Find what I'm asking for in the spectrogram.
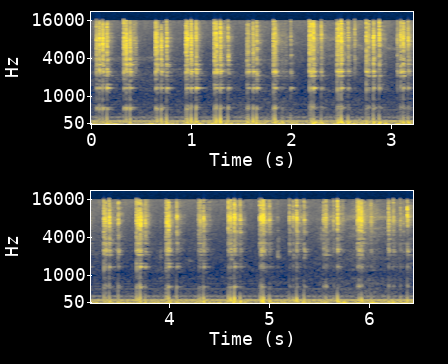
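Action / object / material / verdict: tap / aluminum soda can / aluminum / none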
